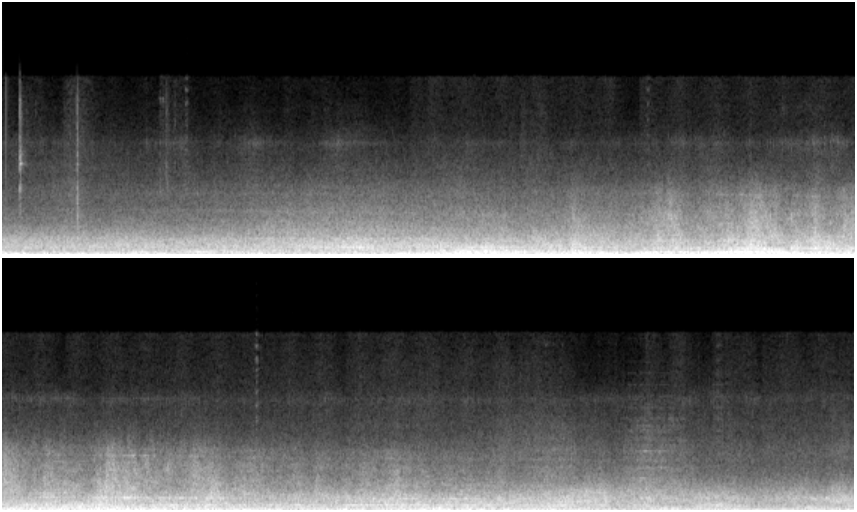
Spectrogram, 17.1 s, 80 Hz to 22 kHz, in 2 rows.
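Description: A Boeing 787-8 Dreamliner airliner roars steadily at LAX, heard at moderate distance. A broad engine rumble and a whining tone slowly fall in pitch, with no speech for the whole stretch.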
